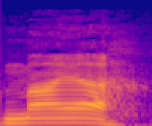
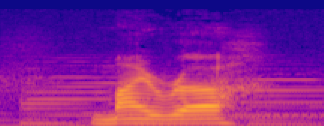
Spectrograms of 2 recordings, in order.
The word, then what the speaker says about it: Myra: you like them apples maya that's not maya why'd i say my myra myra yeah myra that's right i'll get your name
